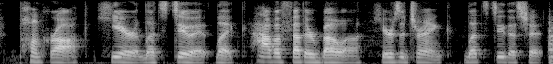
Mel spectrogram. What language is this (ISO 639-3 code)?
eng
